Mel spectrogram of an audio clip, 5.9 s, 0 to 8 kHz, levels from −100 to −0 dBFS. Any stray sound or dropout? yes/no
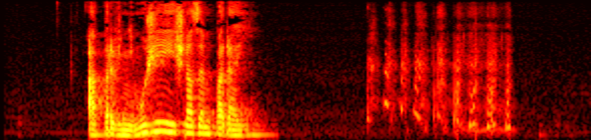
yes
